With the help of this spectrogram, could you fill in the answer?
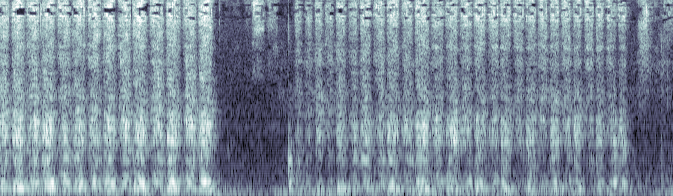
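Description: A blue wax crayon is rubbed back and forth across the background of a thin paper coloring page lying flat on a table, making a steady, rapid scratchy rasp with a low papery rumble. The strokes pause briefly after about two seconds, then resume at a softer level before fading near the end.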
